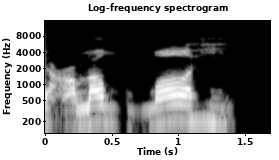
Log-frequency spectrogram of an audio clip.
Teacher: Ada alif lam jalalah, alif lam yang melekat pada lafaz Allah. Dibaca dengan tebal karena sebelum lafaz jalalahnya itu adalah huruf yang berbaris fathah. Jadi Allahi, la-nya dibaca 2 harakat.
